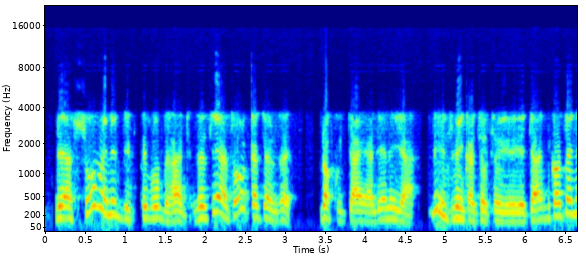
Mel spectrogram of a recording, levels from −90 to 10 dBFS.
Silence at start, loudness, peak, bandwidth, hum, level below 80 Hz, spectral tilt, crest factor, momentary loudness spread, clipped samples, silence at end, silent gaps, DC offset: 0.15 s; -24 LUFS; -8 dBFS; 11 kHz; none; -60 dBFS; -6.5 dB/octave; 14 dB; 6 LU; under 0.1%; 0 s; none; under 0.1%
